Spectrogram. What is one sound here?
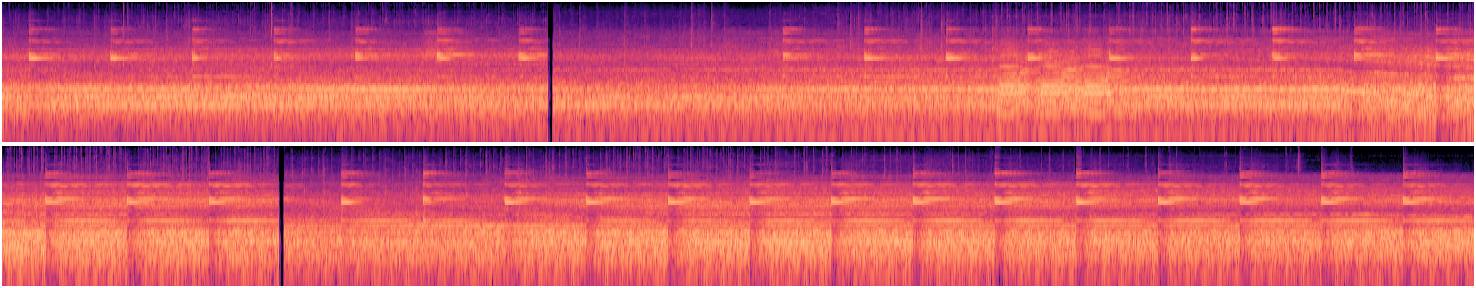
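Small train wheels click in a steady rhythm over rail joints.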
